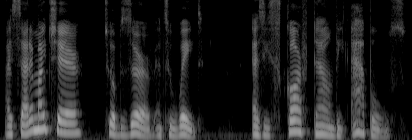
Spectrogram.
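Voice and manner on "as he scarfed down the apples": plain reading voice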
